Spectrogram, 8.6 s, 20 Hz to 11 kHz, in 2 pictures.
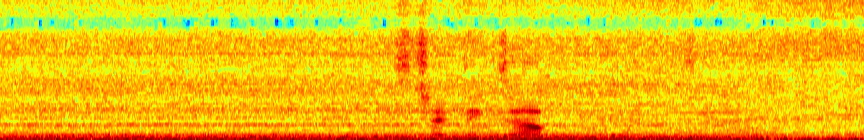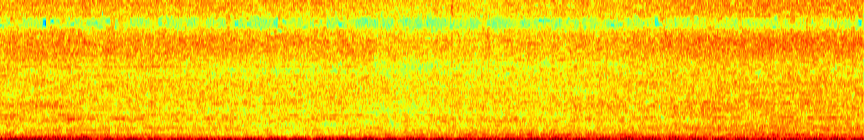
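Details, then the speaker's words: Mercedes W124 E420 M119 V8 first start after power steering reservoir seal and hose repair: deep, even, low burble at idle with no misfire, ticking or hunting; smooth, healthy warm-up idle. "sounds good it's idling fine all right I'm gonna let it warm up for a little bit see how it's doing and I'll check back with you guys"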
